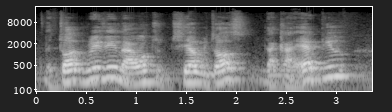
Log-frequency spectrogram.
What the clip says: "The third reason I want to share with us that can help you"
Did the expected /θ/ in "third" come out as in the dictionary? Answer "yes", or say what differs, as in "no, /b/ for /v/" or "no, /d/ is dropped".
no, /t/ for /θ/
